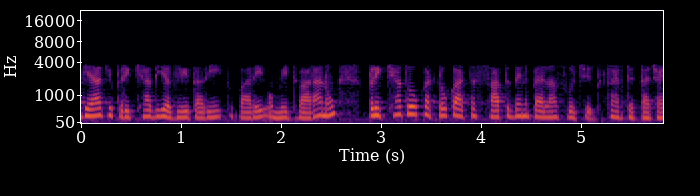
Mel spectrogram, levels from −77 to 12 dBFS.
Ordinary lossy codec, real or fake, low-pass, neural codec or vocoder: none; real; 3.6 kHz; none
